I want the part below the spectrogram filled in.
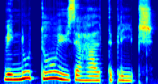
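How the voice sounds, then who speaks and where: A woman's voice: medium pitch, slow pace, mellow, natural voice. A Swiss German woman voicing a kind, honest, dutiful young beauty in a storybook fairy tale, speaking earnestly. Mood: firm, dutiful. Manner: earnest, emphatic.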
